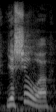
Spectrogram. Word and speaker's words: Yeshua: So we hear that, we see that the name that Jesus was given, we see it in the English as Jesus, but the actual pronunciation was Yeshua, which is the short version of the Hebrew Yehoshua.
